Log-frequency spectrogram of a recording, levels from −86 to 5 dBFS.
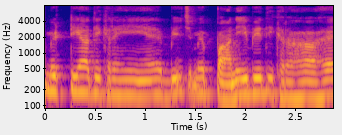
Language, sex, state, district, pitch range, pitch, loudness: Hindi, male, Punjab, Kapurthala, 150-170 Hz, 160 Hz, -16 LUFS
